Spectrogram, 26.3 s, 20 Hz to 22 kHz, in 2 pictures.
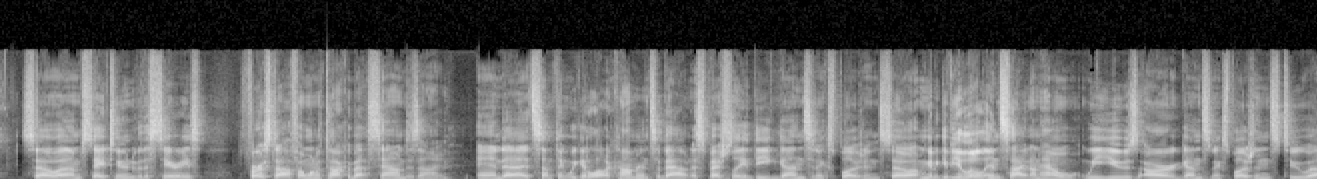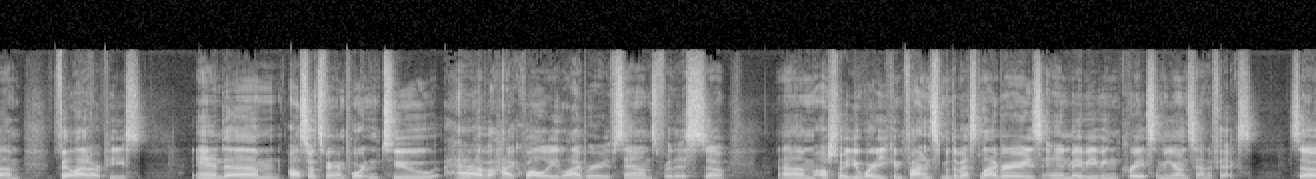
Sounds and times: Speech: 0.0s - 26.3s.

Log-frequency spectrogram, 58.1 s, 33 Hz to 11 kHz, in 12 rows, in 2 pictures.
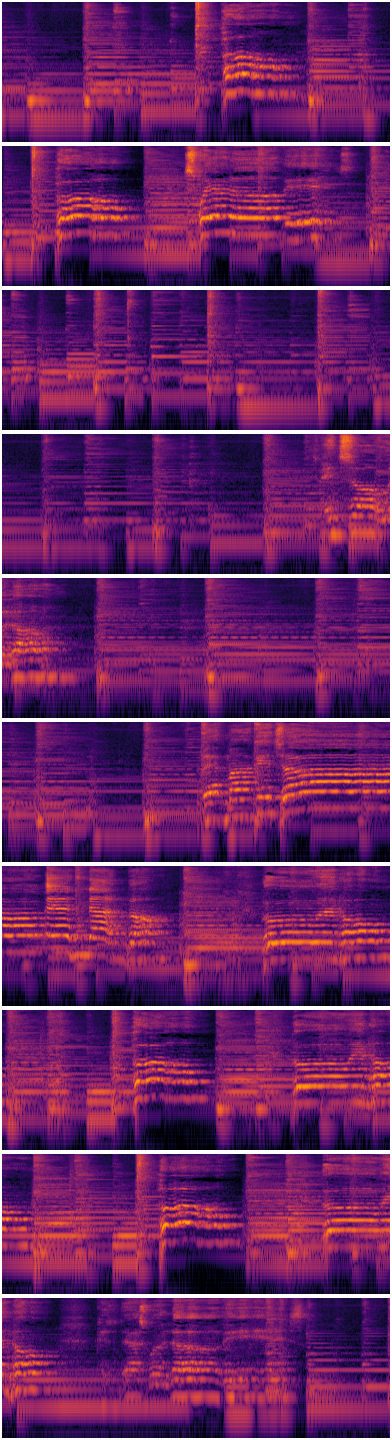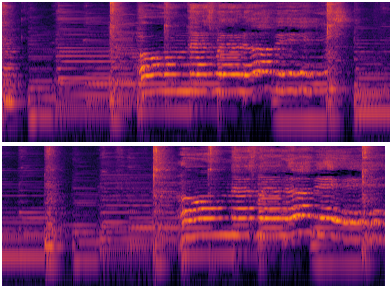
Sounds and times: Strum: 0.0s - 58.1s.

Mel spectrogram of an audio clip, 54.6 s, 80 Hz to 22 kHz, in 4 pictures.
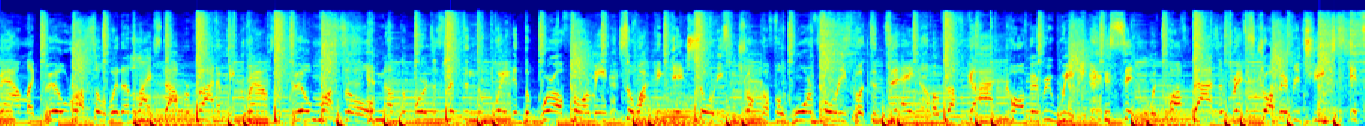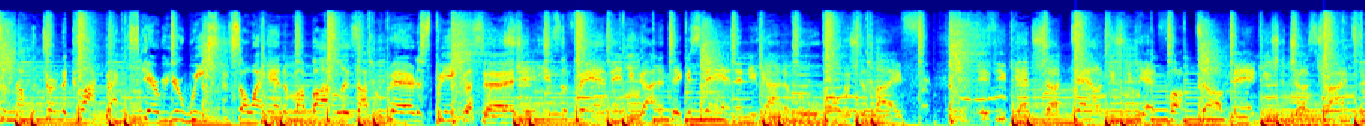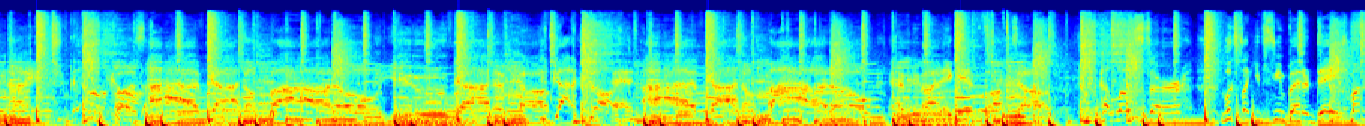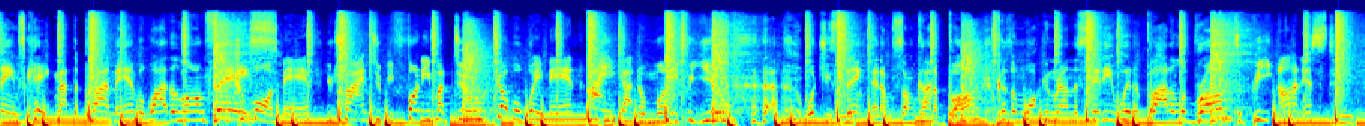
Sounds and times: Hip hop music: 0.0s - 54.6s.

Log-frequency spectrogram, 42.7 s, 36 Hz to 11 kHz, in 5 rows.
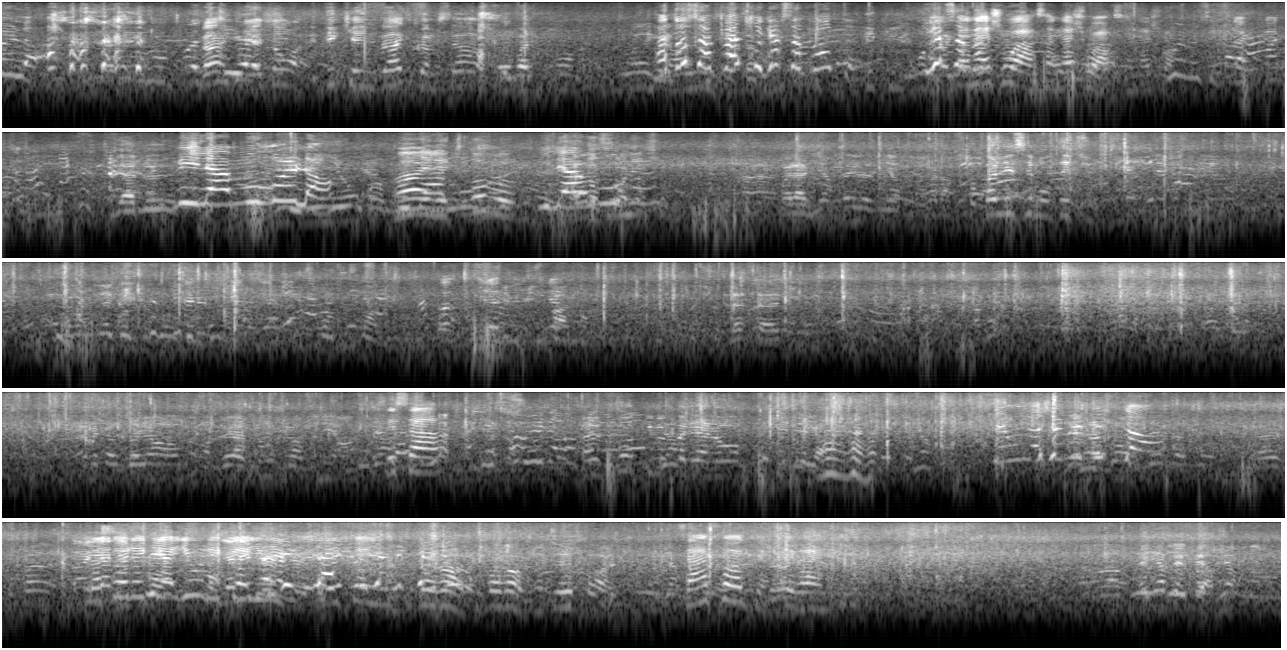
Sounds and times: Outside, rural or natural: 0.0s - 42.7s.

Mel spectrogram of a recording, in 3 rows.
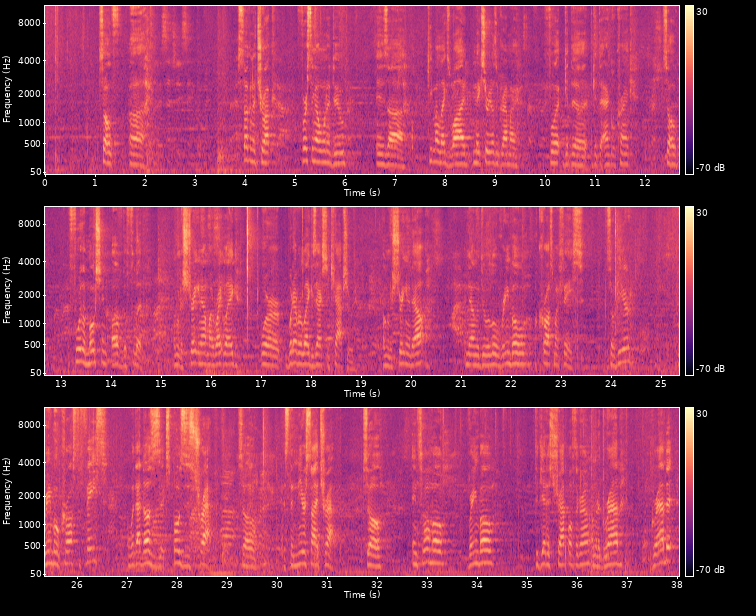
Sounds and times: Speech: 1.1s - 3.2s, 3.8s - 24.6s, 25.3s - 34.5s, 35.2s - 38.0s.

